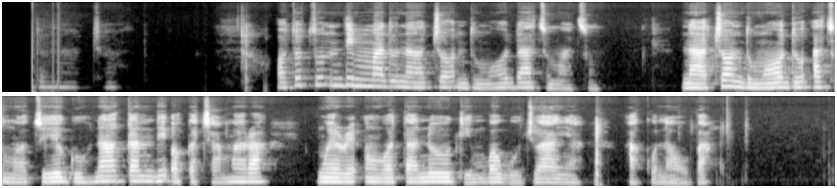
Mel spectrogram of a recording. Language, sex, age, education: Igbo, female, 30-45, tertiary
